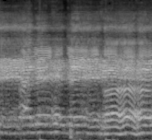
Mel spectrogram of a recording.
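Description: Several men singing a chanted refrain together into microphones, with long drawn-out notes.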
